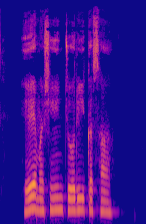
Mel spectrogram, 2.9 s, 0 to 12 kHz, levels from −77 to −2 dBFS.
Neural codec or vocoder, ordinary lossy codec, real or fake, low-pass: none; AAC, 64 kbps; real; 10.8 kHz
